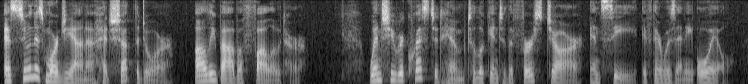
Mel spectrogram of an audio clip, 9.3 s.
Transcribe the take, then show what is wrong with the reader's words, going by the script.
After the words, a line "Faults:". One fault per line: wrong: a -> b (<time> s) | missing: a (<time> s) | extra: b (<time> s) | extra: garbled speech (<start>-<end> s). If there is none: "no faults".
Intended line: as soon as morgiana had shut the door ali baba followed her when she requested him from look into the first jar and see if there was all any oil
as soon as morgiana had shut the door ali baba followed her when she requested him to look into the first jar and see if there was any oil
Faults:
wrong: from -> to (5.8 s)
missing: all (8.4 s)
